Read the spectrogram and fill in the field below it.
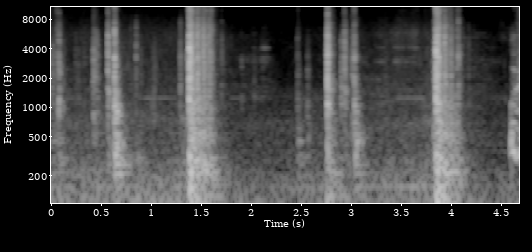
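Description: Car doors on an MK4 Volkswagen at a pull-a-part salvage yard are opened and shut several times, giving a run of clunks and latch thuds with a few heavier slams over steady outdoor background.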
